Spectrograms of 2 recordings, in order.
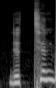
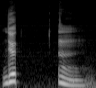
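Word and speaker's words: Newton: 뉴턴인데요. 뉴튼 발음 잘 안 하죠. 미국 영어에서는 잘 안 하고 뉴턴 해서 어떻게 돼요? 스타카토 딱 찍죠. 뉴턴. 스타카토 딱 찍으면서 은이 아니라 한다 그랬어요.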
